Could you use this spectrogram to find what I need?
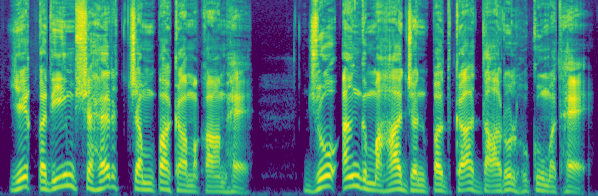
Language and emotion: Urdu, neutral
